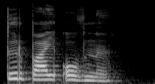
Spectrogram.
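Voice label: "тыр пай овны", Komi, female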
